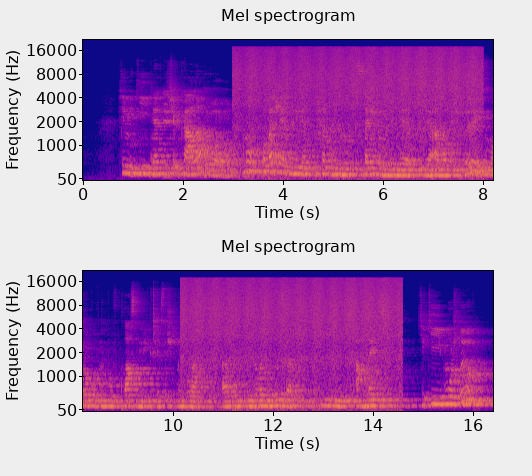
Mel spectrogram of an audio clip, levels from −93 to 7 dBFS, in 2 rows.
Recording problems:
room echo; noticeable; dies away in 1.7 s
off-mic speech; somewhat distant
hiss; loud; from 3 to 8 s and from 10 to 15 s; 2 dB below the speech

